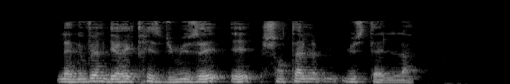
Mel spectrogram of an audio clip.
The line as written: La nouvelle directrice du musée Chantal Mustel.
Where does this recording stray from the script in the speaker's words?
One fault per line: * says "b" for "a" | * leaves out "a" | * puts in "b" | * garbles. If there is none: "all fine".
* puts in "est"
